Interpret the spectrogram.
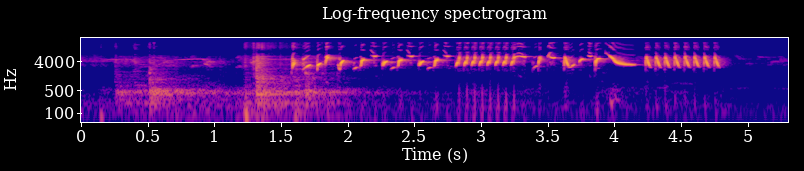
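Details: Faint low rustling opens, then a European goldfinch bursts into tiwawati song: a quick run of upslurred chirps, a fast rattle, a long descending slur and a final rattling trill.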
